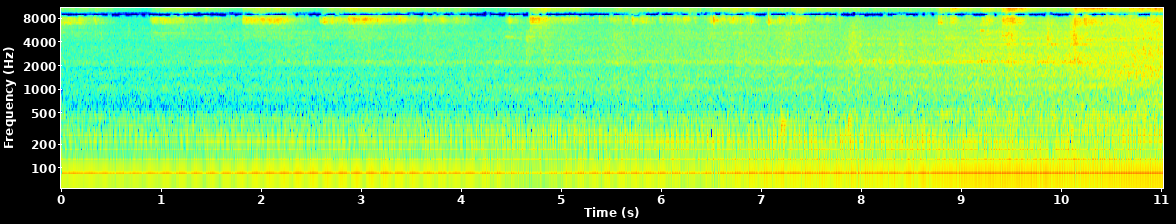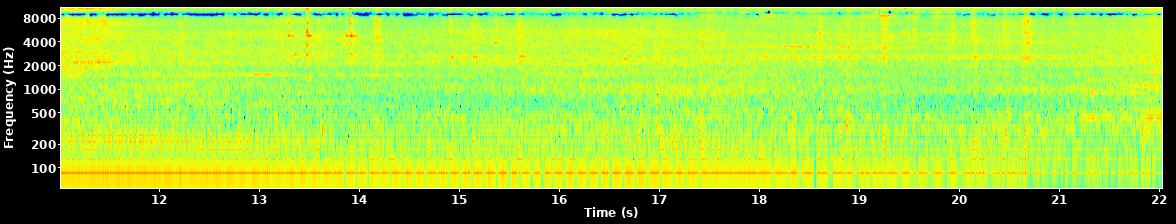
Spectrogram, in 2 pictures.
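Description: Diesel train engine running with a steady low hum as the train moves past, growing louder to about halfway and easing off near the end.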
